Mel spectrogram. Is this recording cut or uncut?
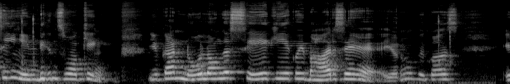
cut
